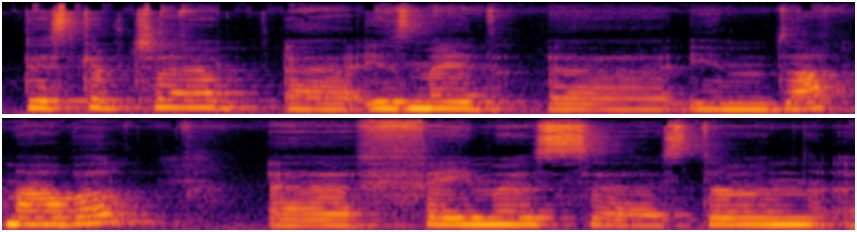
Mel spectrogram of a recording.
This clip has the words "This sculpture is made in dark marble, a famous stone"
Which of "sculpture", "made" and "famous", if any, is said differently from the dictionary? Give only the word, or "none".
sculpture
